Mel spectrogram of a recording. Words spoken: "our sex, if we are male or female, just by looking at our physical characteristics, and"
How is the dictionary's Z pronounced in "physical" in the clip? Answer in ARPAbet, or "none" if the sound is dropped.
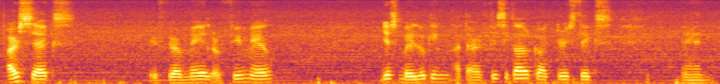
S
